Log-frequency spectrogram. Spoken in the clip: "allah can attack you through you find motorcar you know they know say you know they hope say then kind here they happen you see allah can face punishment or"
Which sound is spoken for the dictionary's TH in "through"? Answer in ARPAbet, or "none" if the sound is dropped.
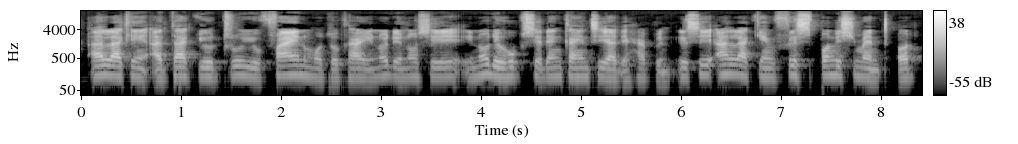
T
